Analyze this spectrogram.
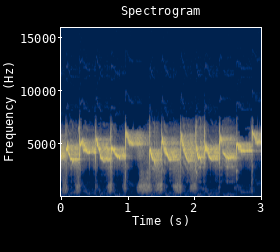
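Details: Oriental magpie-robin in cold rainy weather, 13 June 2020. It gives a short, rapid burst of high, sharply downslurred whistles, about four a second, ringing and clean.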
